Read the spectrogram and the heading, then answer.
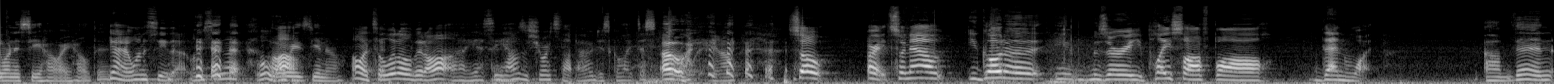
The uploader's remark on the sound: Live from AdventHealth Center Ice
